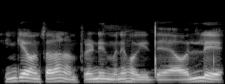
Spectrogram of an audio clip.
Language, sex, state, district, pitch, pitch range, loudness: Kannada, male, Karnataka, Shimoga, 115 Hz, 110-125 Hz, -18 LUFS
